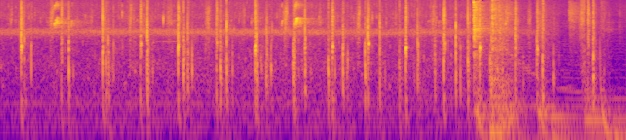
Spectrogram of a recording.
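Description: Quick running footsteps of people heading to a New Year's Eve party, many rapid taps in an uneven patter that swells into a louder, denser rush near the end.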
